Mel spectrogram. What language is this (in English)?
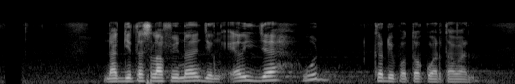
Sundanese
